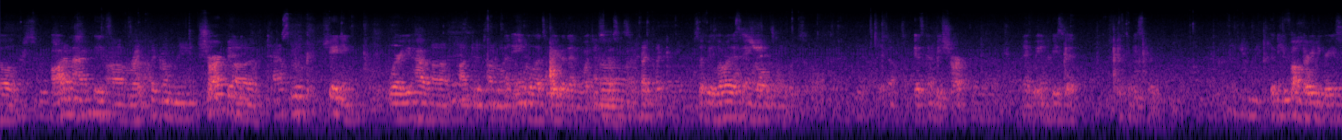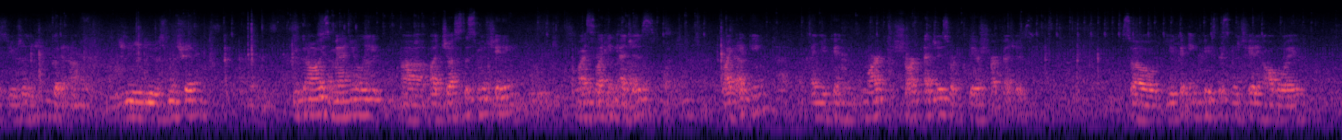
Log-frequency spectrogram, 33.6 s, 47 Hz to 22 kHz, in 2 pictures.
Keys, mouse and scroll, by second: 16.2 scroll, 16.2 3, 16.4 Return, 17.2 shift+middle click, 17.8 middle click, 18.2 scroll up 1, 20.1 Tab, 21.6 2, 24.0 2, 24.3 alt+click, 25.9 right click, 31.1 right click, 31.1 Tab.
